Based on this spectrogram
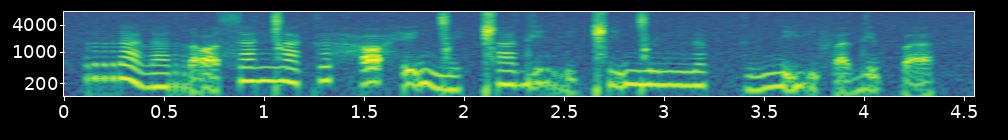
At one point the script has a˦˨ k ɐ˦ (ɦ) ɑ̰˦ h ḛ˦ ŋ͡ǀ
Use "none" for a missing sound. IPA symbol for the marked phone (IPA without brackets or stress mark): h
